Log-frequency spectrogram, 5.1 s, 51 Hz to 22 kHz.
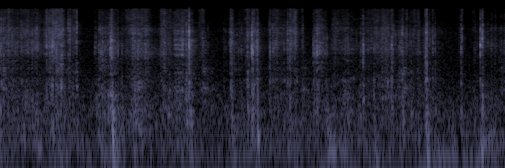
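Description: A gold foil cardboard galette des rois crown from 2022, with cut-outs, is bent and crinkled between the fingers while nails scratch across its foil surface. The result is a quiet, dry, bright crackling and scraping texture, punctuated by sharp, high crinkles with almost no low end.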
